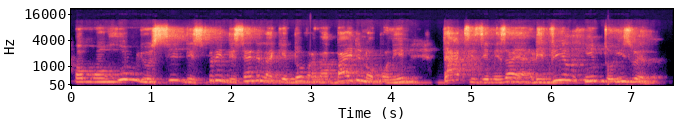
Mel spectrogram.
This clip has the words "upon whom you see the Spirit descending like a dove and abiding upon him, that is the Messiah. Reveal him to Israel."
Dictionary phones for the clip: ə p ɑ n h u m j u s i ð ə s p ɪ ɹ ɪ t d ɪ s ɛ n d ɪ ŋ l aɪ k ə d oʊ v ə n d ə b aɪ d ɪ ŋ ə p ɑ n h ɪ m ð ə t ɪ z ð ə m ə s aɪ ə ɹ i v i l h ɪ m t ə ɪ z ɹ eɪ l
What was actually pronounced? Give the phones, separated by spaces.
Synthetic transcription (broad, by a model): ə p ɑ n h u m j u s i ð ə s p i ɹ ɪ t d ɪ s ɛ n d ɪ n l aɪ k ə d oʊ v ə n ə b aɪ d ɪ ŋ ə p ɑ n h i m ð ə t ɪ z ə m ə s aɪ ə ɹ i v i l h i m t ə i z ɹ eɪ l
